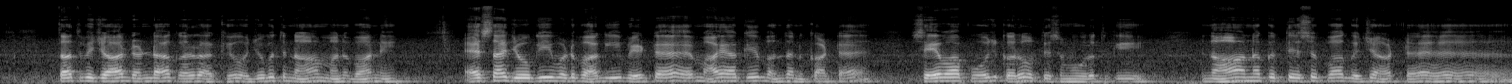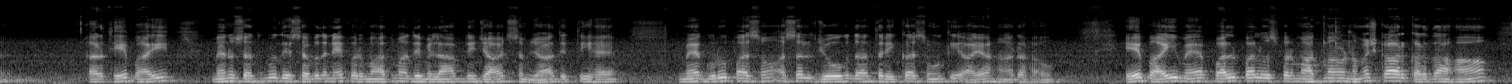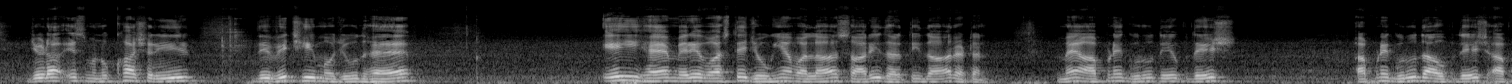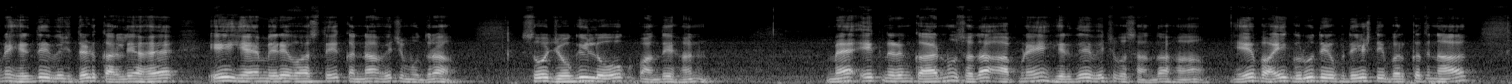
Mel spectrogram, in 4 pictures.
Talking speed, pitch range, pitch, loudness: 130 wpm, 130-155 Hz, 140 Hz, -20 LUFS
